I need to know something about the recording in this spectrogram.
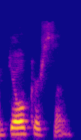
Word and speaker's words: Gil Kherson: but how often do you hear somebody say Gil Kherson and how many people do you think mispronounced it every third person I've gotten Gillespie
